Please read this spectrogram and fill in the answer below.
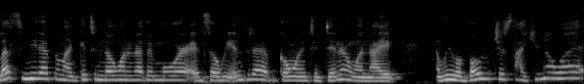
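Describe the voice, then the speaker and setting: Here a woman speaks very fast at medium pitch, with ordinary pitch variation. Her tone is dark and mellow, and somewhat breathy. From Philadelphia area, partly raised in San Diego. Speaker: podcaster and brand strategist. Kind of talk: interview.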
